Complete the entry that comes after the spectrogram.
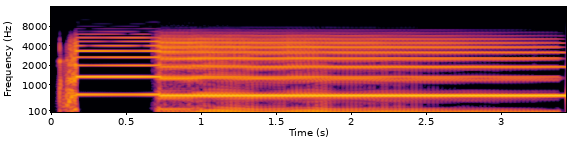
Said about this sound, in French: Et voilà. Et donc on a ce fameux intervalle dissonant avec une note de guitare qui frotte et qui donne une impression de déséquilibre.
